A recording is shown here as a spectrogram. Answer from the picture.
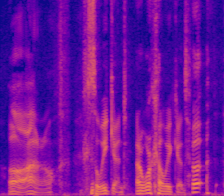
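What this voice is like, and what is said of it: Imitates another person's voice. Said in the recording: “How's my Evan impression? Was that good?”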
